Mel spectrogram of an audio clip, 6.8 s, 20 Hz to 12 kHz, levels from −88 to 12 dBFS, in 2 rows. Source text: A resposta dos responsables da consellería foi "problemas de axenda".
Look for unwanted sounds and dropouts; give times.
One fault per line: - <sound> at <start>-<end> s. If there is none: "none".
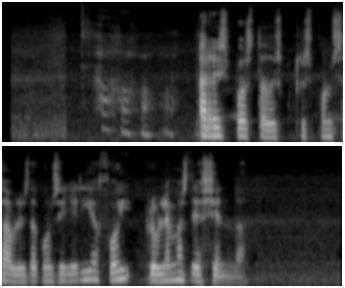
- laugh at 0.8-1.8 s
